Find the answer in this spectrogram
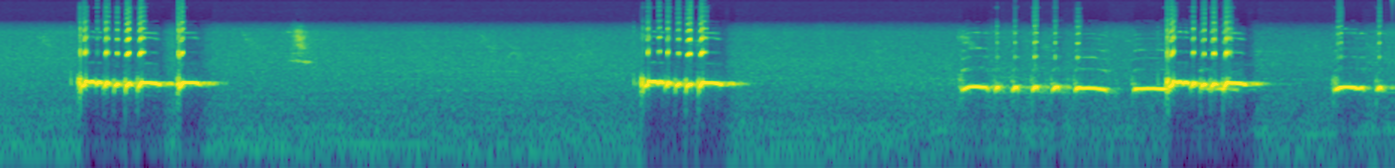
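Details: Local zebra dove singing repeatedly: several quick bubbling cooing phrases, some with a slightly lower, steadier series of pulsed notes, separated by short pauses over a low hum.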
